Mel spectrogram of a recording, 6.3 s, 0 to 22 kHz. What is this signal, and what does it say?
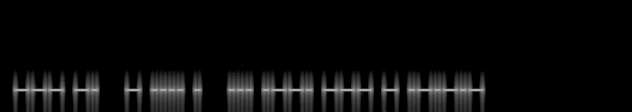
Morse code, heard as a keyed tone, about 28 wpm, 700 Hz. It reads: ON THE SPOT.
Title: Sentences from Top 1200 Words 28wpm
